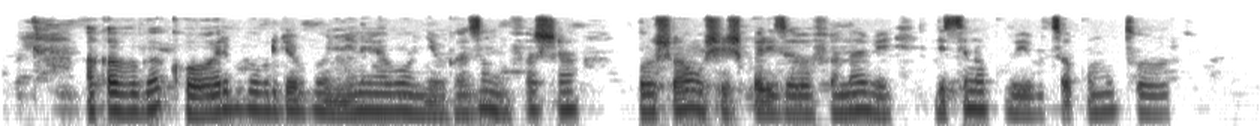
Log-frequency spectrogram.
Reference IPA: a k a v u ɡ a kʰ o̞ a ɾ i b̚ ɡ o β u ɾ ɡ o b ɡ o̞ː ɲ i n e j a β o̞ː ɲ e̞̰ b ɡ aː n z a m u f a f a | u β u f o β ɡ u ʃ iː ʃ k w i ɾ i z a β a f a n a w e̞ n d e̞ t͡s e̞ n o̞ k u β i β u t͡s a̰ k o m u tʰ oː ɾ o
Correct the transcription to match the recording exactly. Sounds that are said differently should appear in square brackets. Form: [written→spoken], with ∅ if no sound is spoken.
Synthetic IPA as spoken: a k a v u ɡ a kʰ o̞ a ɾ i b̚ ɡ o β u ɾ [ɡ→ɟ] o b ɡ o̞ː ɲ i n e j a β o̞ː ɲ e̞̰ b ɡ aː [n→∅] z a m u f a [f→ʃ] a | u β u [f→ʃ] o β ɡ u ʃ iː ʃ k w [i→a] ɾ i z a β a f a n a [w→β] e̞ n d e̞ t͡s e̞ n o̞ k u β i β u t͡s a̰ k [o→u] m u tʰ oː ɾ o

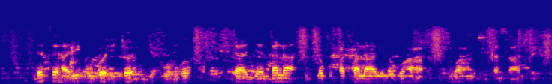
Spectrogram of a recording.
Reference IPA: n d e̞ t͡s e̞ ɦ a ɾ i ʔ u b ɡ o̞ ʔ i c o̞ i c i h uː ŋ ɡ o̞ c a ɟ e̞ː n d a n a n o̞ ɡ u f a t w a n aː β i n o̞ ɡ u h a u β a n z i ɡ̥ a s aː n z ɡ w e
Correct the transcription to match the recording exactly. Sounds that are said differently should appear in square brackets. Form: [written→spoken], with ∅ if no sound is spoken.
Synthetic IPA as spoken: n d e̞ t͡s e̞ ɦ a ɾ i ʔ u b ɡ o̞ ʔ i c o̞ i [c→ɟ] i [h→f] uː ŋ ɡ o̞ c a ɟ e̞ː n d a n a n o̞ ɡ u f a t w a n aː β i n o̞ ɡ u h a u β a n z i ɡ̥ a s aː n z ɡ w e

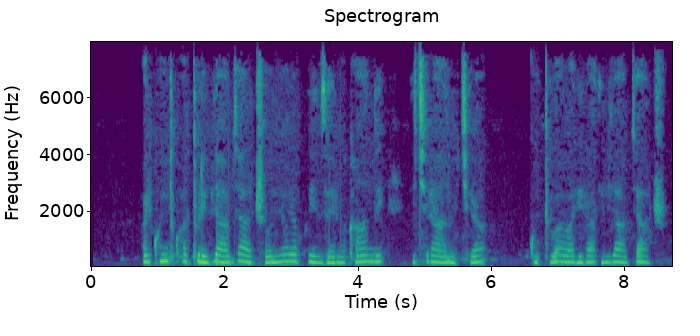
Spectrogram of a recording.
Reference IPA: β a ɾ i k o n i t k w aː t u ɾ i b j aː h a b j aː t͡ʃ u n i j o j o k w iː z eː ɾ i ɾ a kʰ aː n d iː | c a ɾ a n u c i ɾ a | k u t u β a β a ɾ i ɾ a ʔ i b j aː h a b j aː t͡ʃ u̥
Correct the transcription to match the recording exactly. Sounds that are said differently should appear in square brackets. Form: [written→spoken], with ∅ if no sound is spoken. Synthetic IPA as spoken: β a ɾ i k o n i t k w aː t u ɾ i b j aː h a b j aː t͡ʃ u n i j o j o k w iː z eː ɾ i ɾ a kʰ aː n d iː | c [a→i] ɾ a n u c i ɾ a | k u t u β a β a ɾ i ɾ a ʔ i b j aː h a b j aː t͡ʃ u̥

